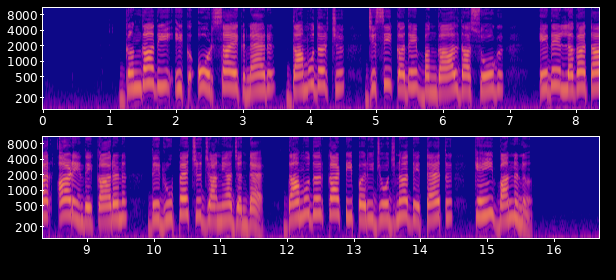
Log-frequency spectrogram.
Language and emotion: Dogri, neutral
